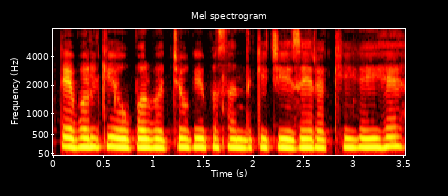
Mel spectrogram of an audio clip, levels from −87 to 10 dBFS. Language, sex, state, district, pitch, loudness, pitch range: Hindi, female, Himachal Pradesh, Shimla, 205 Hz, -15 LUFS, 200-210 Hz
